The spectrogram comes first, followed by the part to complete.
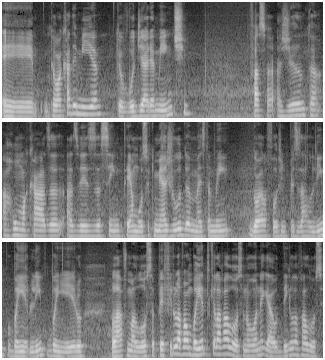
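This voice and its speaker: Fairly even intonation marks speech delivered at a fairly quick clip. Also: woman. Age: 20s. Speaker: model and influencer. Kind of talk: casual chat. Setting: studio.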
